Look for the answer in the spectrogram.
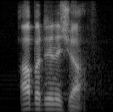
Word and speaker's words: Ahmadinejad: Ahmadinejad.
